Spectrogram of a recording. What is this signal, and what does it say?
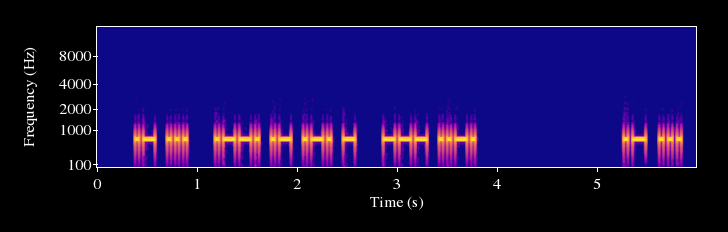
Morse code, heard as a keyed tone, about 30 wpm, 700 Hz. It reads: AS PART OF AS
